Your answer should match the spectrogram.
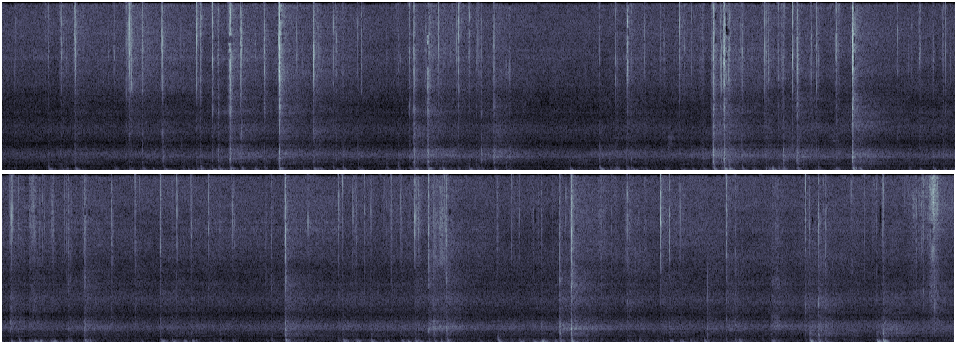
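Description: Typing on a computer keyboard: faint, irregular runs of key clicks with short pauses between them.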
